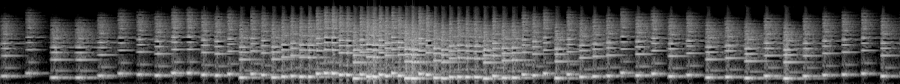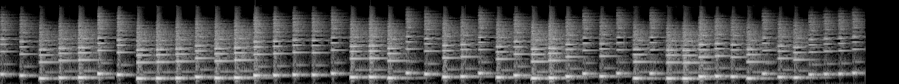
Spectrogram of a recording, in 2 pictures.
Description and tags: Grained-Cowbell-FXb
Design ambient grained cowbell effect.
